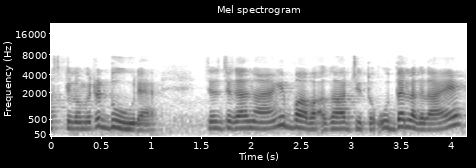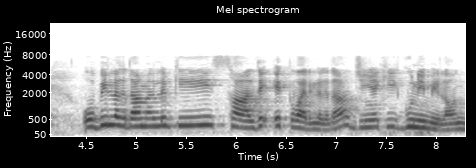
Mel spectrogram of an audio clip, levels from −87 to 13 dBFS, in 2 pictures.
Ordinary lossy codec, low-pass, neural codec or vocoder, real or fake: none; none; none; real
